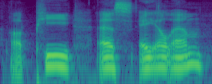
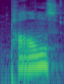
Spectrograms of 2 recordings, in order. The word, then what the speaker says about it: Psalm: Psalm, whatever. I was pronouncing it palms, or the fuck, like a hand palm.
